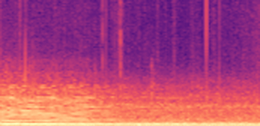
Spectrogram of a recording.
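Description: A loud siren blares continuously, holding a steady, reedy wailing tone with no break, and nobody speaks over it.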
